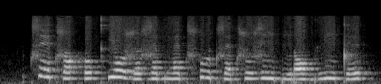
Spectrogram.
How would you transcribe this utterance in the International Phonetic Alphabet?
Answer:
t͡s e t͡s ɔ h o kʰ j o z ʊ z ɛ bʱ ɛ t͡sʰ u t͡s ɛ t͡s u z i ɓ i ɾ ɔ ɡʱ i t ɪ

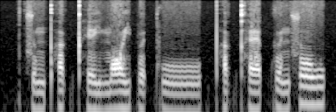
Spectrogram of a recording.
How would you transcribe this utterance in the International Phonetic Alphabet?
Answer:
t͡s ʊ˨ ŋ pʰ ɐ˧ k̚ pʰ e˨ j m ɔː˧ j p ɵ˨˥ t̚ k uː˨ | pʰ ɐ˨˥ k̚ pʰ ɛː˨˥ p̚ k ɵ˨˥ n s o˥ w

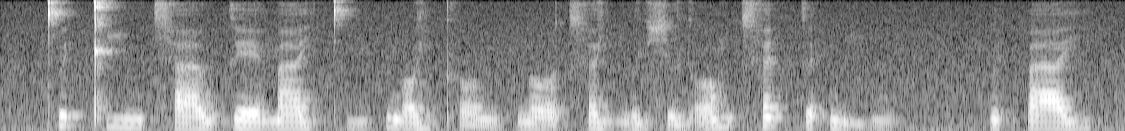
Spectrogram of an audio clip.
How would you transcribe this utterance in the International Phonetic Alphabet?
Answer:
t̪ʰ ɵ˥ t̚ kʰ iː˧ ŋ t͡sʰ aː˨˥ w k ɛː˧ m aː˧ j t̪ʰ yː˨˥ t̚ ŋ ɔː˨˧ j pʰ ɔː˨˩ ŋ ɪ˧ k̚ n̪ ɔː˨ t͡sʰ ɐ˧ j ŋ ɵ˨˥ ɥ s ɵ˨˩ ɥ ɔː˥ m t͡sʰ ɐ˥ t̚ k ɐ˨˥ t̚ m iː˨˩ w | p ɵ˥ t̚ p aː˥ j

